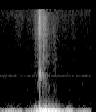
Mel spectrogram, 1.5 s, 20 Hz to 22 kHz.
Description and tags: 11 -Movimiento rapido
sonido de algo moviendose rapido
foley, movimiento, rapido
